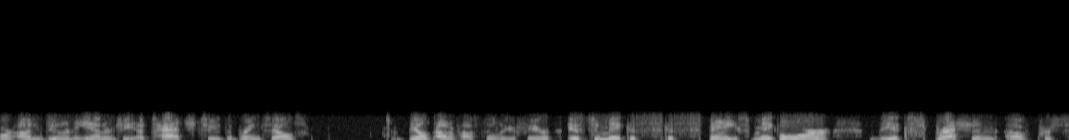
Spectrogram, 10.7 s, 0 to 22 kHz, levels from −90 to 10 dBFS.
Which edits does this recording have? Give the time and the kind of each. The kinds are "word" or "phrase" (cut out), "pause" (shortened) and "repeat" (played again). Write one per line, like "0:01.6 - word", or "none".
0:05.6 - pause
0:06.6 - repeat
0:07.8 - word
